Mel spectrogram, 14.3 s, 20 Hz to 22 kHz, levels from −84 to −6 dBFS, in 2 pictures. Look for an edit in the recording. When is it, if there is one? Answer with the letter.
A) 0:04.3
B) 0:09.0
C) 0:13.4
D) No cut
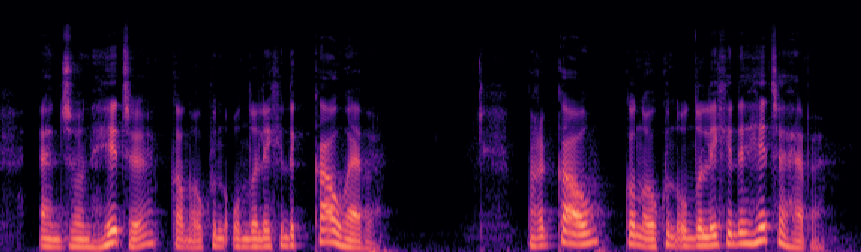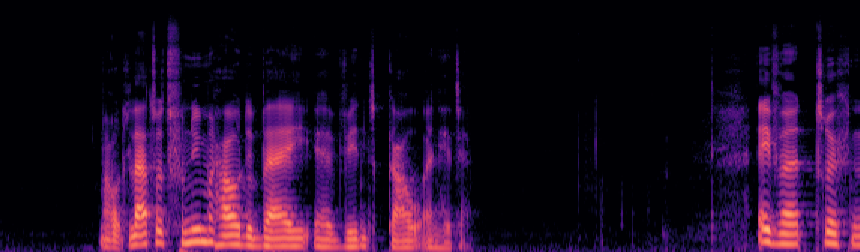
B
